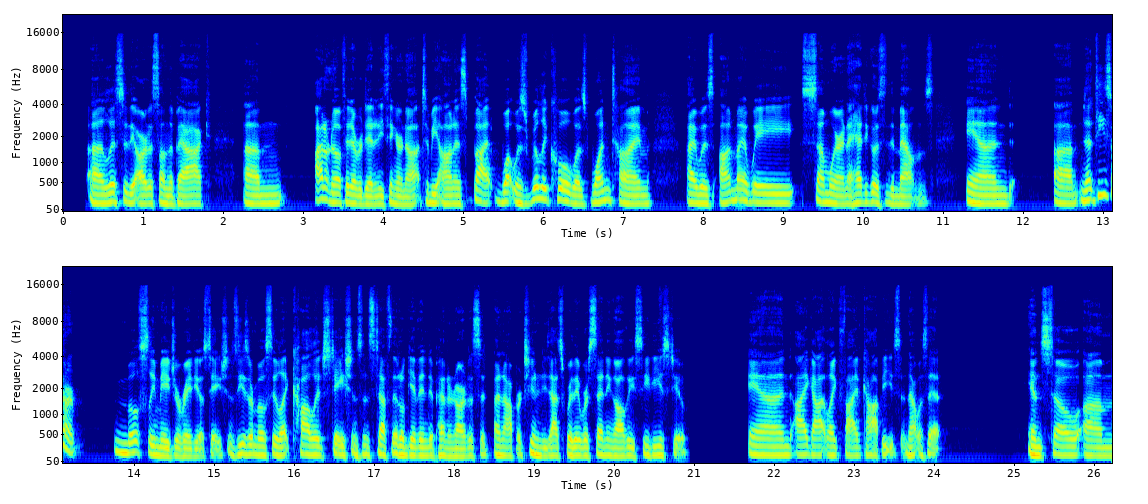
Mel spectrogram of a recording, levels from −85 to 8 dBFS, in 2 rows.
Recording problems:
abrupt cut into speech; at the end

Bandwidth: 15.5 kHz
